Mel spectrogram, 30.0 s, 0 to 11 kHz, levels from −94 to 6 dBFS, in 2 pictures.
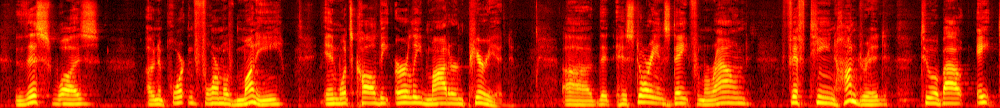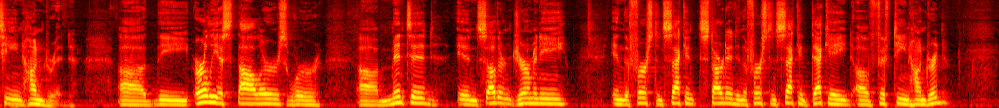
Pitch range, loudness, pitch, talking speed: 120-155 Hz, -24 LUFS, 140 Hz, 95 wpm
